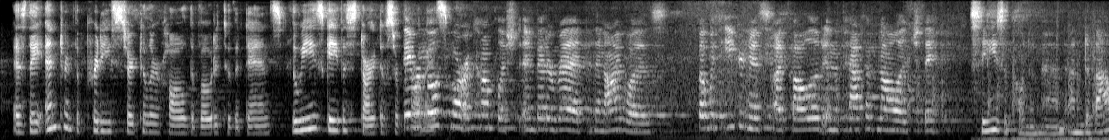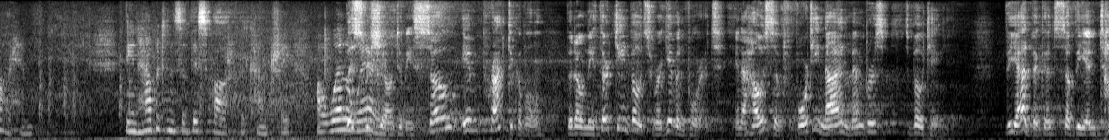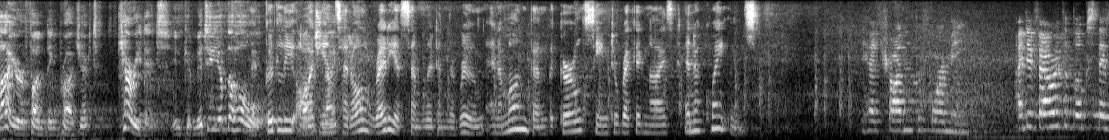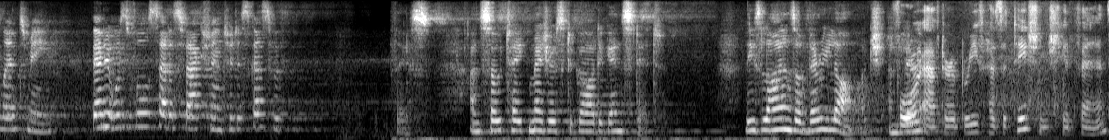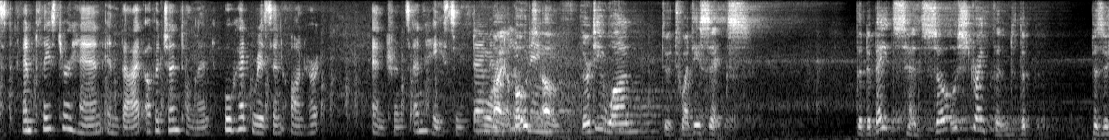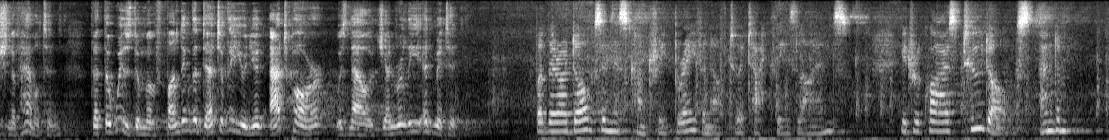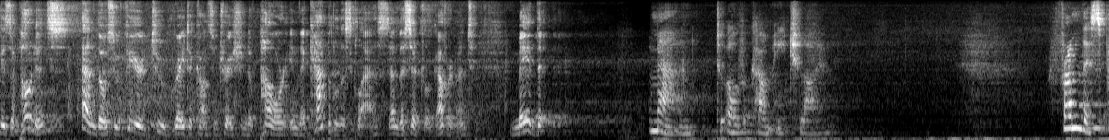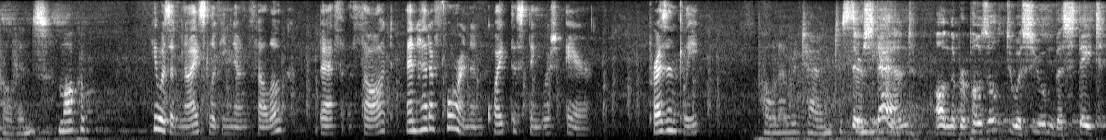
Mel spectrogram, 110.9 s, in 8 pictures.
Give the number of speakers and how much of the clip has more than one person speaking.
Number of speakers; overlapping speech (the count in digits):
4, about 4%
